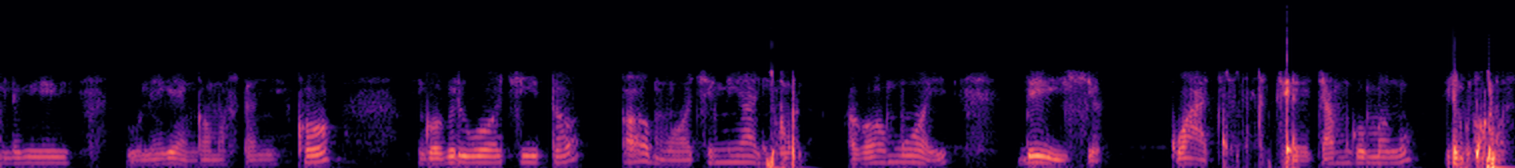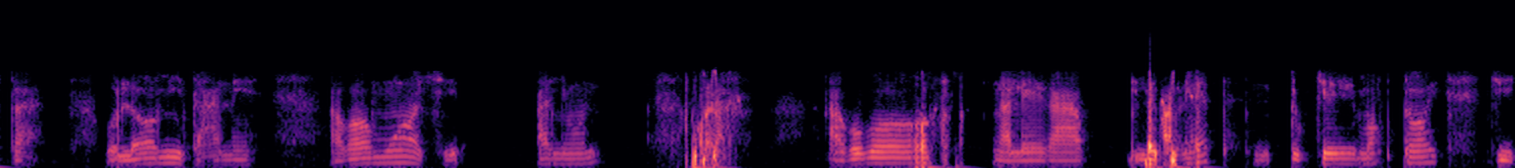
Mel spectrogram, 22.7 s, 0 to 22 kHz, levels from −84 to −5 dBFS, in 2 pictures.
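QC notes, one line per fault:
Throughout: GSM full-rate codec. The speech has a buzzy, gravelly roughness that comes from the codec modelling the vocal tract and driving it with a sparse, regular pulse train instead of the real excitation. The band is held to roughly 200 Hz to 3.6 kHz, so there is no air or sibilant detail. The damage is steady and even across the whole 13 kbps stream, unlike the brief, erratic breakups of transmission errors.
5.68–6.00 s, 9.12–9.73 s, 10.84–11.25 s, 16.38–16.91 s, 18.18–18.62 s, 19.94–20.39 s: GSM bit errors. In each of these bursts the speech breaks into squawks, pops and gargling, because corrupted filter, pitch and gain values reach the decoder. That bends the spectrum or throws the level up for individual 20 ms frames. Each burst lasts between about 0.3 and 0.6 s, with around 3 to 7 percent of bits wrong. The bursts are sudden and frame-by-frame, which separates them from the constant codec roughness underneath.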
